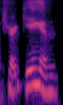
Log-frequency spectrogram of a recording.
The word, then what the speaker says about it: Carignan: And you were talking about old vine Carignane, if I'm saying it right. Carignan. Carignane. Say it again. Carignan. Carignane. Either Carignane or Carignane. You'll hear it pronounced as both.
